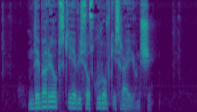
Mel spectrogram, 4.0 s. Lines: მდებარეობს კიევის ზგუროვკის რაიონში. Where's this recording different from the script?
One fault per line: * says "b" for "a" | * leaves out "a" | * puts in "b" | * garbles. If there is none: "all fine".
all fine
